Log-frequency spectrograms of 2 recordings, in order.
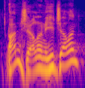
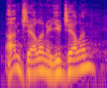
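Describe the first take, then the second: First: It is said a little quicker. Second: It is said at a normal pace.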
